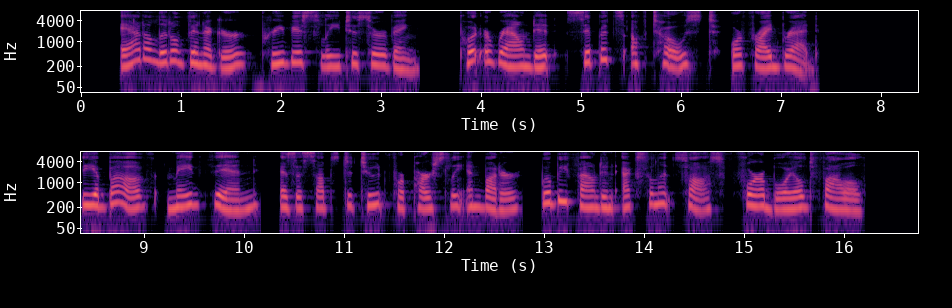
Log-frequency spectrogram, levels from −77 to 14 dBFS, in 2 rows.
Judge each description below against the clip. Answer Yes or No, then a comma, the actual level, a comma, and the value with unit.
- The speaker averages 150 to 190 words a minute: No, slow, 135 wpm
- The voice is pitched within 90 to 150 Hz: No, high, 210 Hz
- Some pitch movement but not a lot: Yes, average, 3.7 semitones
